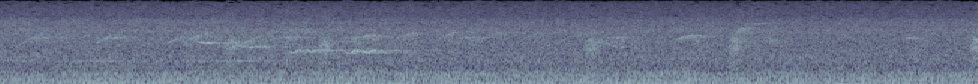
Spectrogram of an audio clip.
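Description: Open-air wildlife ambience: a steady background hiss with scattered short bird chirps.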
